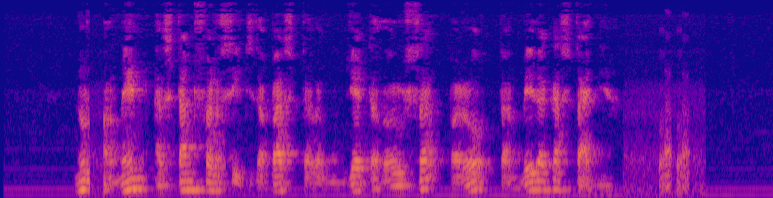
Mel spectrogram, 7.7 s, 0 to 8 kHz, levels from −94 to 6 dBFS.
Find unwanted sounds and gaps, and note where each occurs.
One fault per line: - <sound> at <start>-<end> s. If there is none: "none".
- dropout at 0.9-1.0 s
- laugh at 6.6-6.9 s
